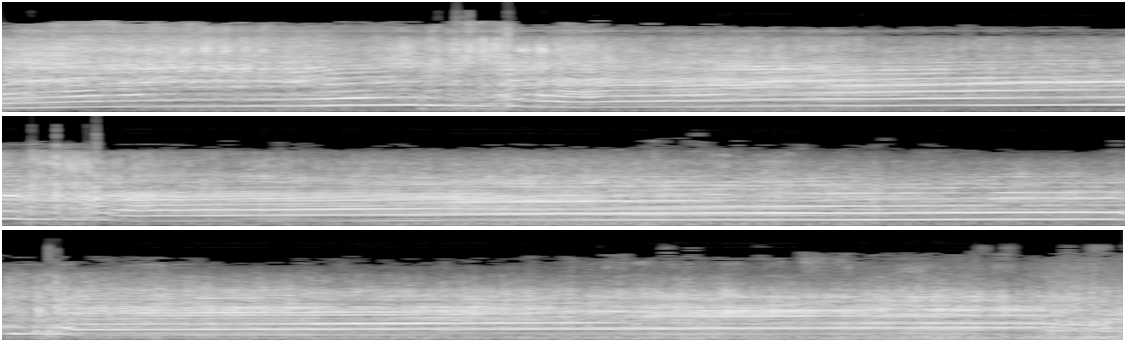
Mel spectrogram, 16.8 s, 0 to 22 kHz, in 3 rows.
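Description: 1999 Ford Mustang's built 4.2-litre V6 making a full-throttle drag-strip pass. The engine pitch climbs steadily through each gear and drops sharply at the gear changes, about 2, 6 and 11.5 seconds in, then drops again near the end.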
